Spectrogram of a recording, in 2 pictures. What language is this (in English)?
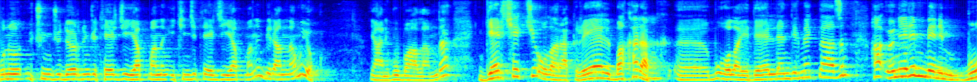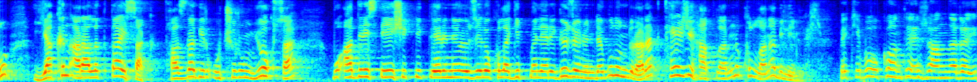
Turkish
